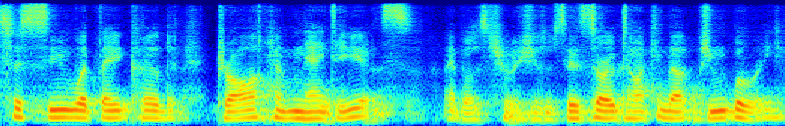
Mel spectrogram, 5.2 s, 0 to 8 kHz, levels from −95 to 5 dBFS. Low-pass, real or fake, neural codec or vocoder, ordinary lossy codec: 7.2 kHz; fake; codec, 16 kHz, 0.5 kbps, FreqCodec, larger model; AAC, 48 kbps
